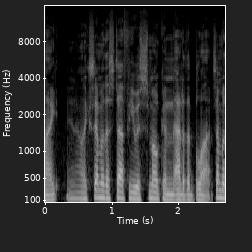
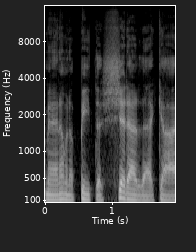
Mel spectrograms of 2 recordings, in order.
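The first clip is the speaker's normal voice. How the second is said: put-on super-serious gangster manner; 3 semitones lower than usual. Retelling what the plug said after a guy rode off owing him money, mock super-serious gangster mode. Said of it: "Like super serious, all like super gangster mode".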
